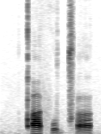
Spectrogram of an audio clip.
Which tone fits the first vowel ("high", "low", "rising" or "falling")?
falling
